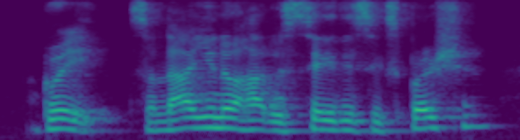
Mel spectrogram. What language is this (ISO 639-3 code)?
eng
